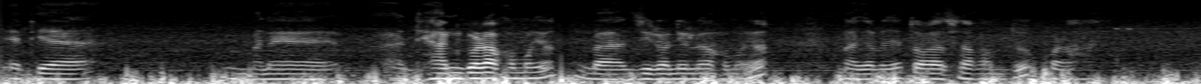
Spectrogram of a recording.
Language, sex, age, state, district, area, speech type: Assamese, male, 60+, Assam, Nalbari, rural, spontaneous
